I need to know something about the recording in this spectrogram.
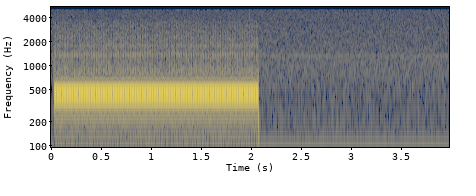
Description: ringback; Netscape Conference

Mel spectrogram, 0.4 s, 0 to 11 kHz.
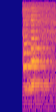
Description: sqeak; Interactive Media Design Review 1999

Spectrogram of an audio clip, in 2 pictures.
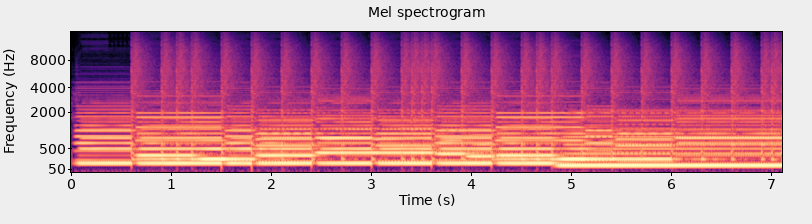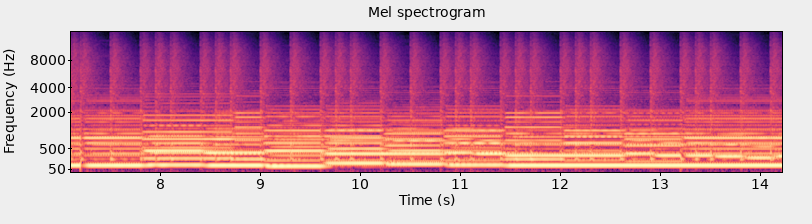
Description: lose

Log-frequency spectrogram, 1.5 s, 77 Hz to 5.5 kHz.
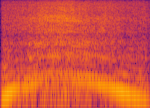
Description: Recycle; Ferrari F50

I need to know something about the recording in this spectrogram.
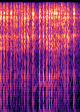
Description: Rattle

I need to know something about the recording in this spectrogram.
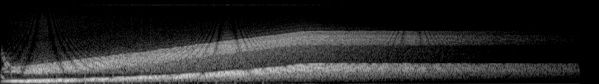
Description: SYNTH PAD AMBNT 160 C, Ambient; eJay; Sphere

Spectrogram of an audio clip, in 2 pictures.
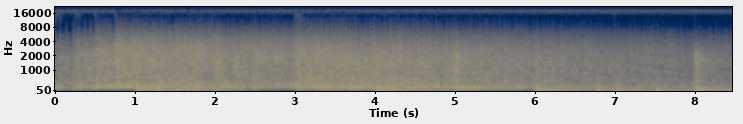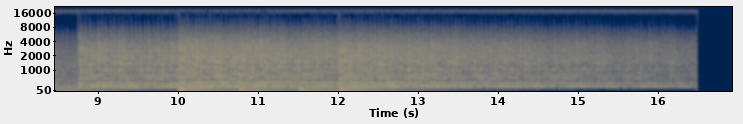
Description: Drum FX

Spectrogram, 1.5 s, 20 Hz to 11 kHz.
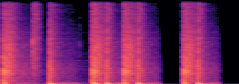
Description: DRUMLOOP D+B 160, Drum+Bass Loop; eJay

